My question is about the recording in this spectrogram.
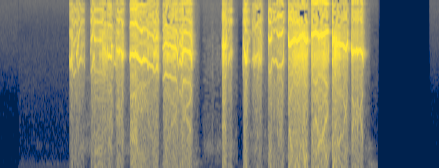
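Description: Mouse squeaking: a quick string of short, high-pitched squeaks that waver up and down, starting about a second and a half in, pausing briefly about halfway and ending shortly before the end.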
